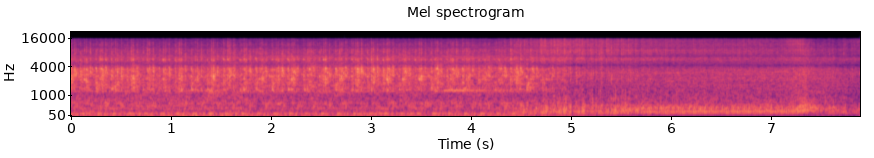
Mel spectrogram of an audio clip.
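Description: Hot-rod V8 engine idling with a steady, pulsing rumble. About five seconds in, an engine note climbs slightly in pitch, holds steady, then cuts off suddenly near the end.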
